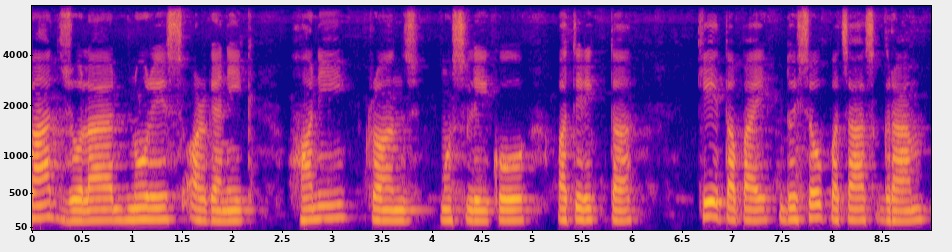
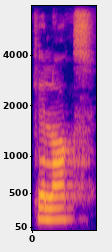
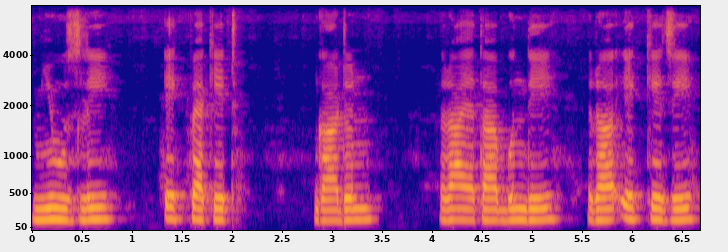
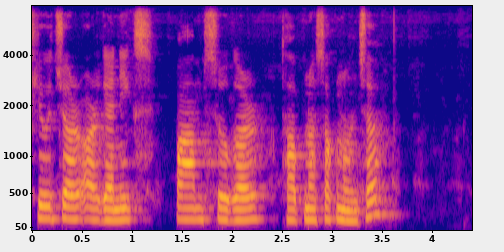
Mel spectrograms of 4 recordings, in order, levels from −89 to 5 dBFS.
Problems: background sounds at intervals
